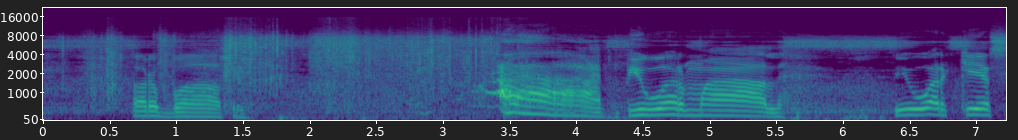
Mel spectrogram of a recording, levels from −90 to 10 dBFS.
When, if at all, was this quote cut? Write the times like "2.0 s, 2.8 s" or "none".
none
